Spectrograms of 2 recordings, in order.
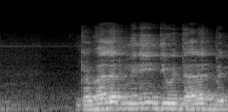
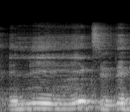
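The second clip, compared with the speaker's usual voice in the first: laughing; 3 semitones lower, slower than usual. Acted. Father laughing at son.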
